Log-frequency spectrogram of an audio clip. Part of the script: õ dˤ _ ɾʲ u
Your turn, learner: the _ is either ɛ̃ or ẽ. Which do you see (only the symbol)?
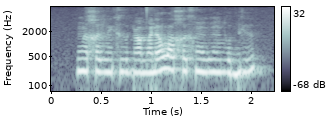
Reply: ẽ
